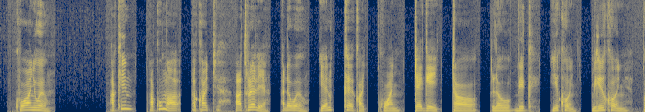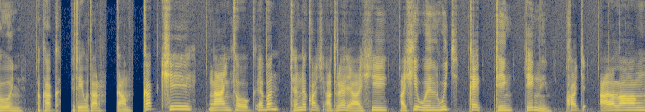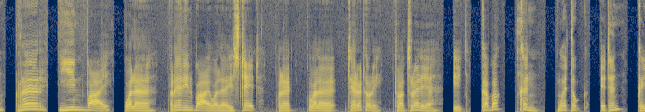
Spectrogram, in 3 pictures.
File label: Dinka, Financial Assistance; Continence Foundation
